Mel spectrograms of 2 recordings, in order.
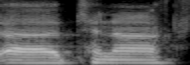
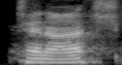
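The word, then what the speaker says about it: Tenoch: the two main characters, Tanakh and I pronounced that so wrong. And I'm what is it? It's Tenach. Tanach.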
